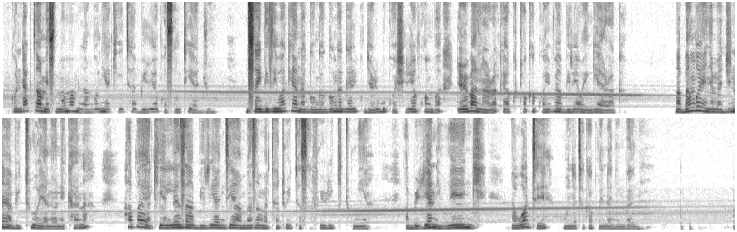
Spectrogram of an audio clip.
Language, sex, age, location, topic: Swahili, female, 36-49, Nairobi, government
